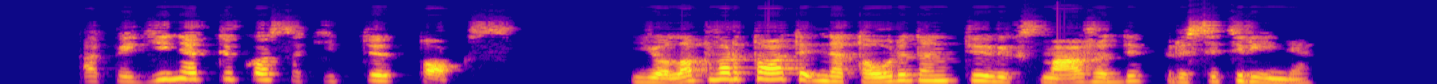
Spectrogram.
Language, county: Lithuanian, Panevėžys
